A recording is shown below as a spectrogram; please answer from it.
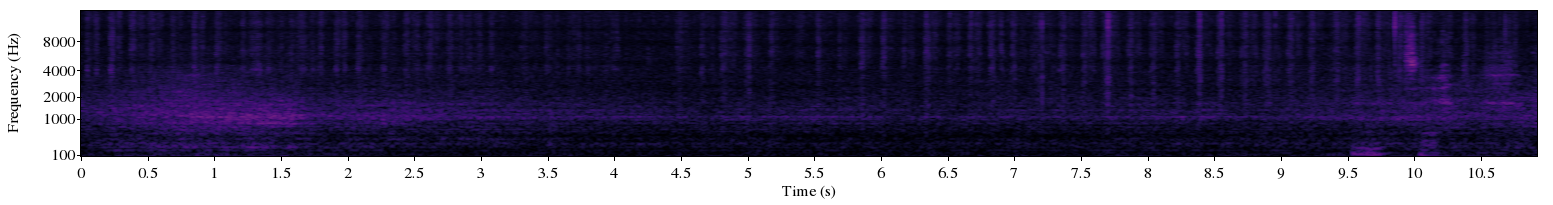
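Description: Faint scratching and tapping of a bristle paintbrush dabbing paint onto watercolour paper, with a soft rush of noise that swells about a second in and then dies away.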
